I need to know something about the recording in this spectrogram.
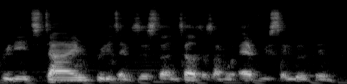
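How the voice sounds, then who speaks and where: Low, mellow young Nigerian man. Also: fairly even intonation, fairly quick. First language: Yoruba. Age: young adult. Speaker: guest musician. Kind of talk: interview answers.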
